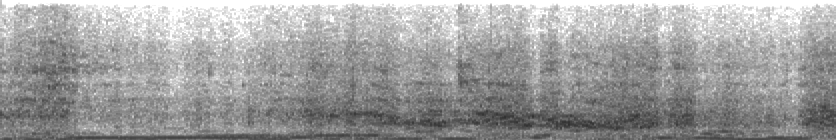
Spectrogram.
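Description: A car engine running close by on a street, its tone rising slightly, with road noise around it.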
